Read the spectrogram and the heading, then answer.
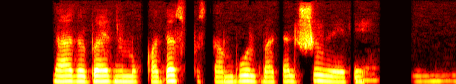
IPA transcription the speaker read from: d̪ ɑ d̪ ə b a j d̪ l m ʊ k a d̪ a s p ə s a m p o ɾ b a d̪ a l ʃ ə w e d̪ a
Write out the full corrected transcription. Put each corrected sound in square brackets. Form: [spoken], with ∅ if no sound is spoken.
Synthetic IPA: d̪ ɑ d̪ ə b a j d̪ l m ʊ [q] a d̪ a s p ə s a m [b] o [l] b a d̪ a l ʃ ə w e d̪ [e]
